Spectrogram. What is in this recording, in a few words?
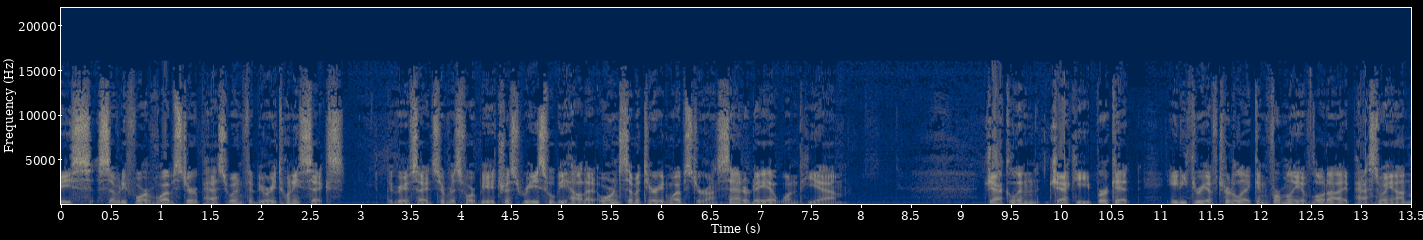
Funeral Announcements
